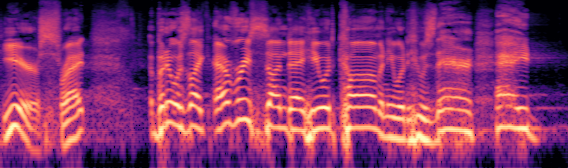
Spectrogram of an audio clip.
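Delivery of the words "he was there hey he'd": ordinary delivery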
